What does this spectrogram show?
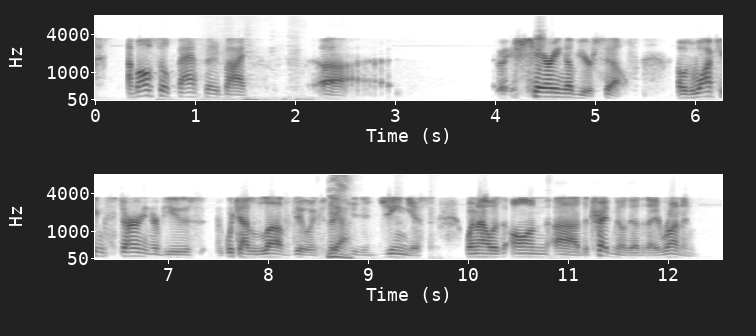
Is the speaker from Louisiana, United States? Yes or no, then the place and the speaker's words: yes; Louisiana, United States; now in Charlotte, United States; I mean, I'm obviously not from here originally. I grew up in Louisiana. TJ and I both met in Louisiana. We grew up in the same area in central Louisiana.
